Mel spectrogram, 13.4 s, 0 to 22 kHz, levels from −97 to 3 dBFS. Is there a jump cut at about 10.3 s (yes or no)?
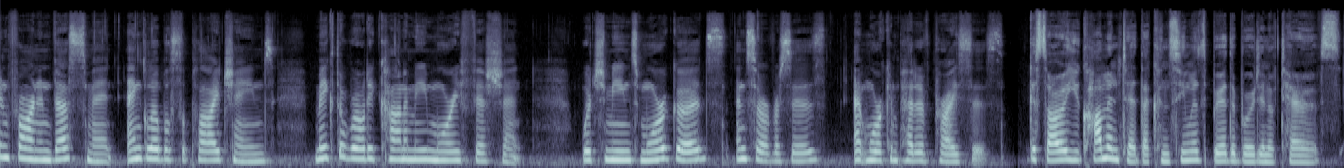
yes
